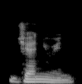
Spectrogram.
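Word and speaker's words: genuine: factual true इसको आपने पता है कैसे पढ़ना है जेनुइन जय न्यू जय न्यू इन जेन्युइन ठीक है और इसको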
